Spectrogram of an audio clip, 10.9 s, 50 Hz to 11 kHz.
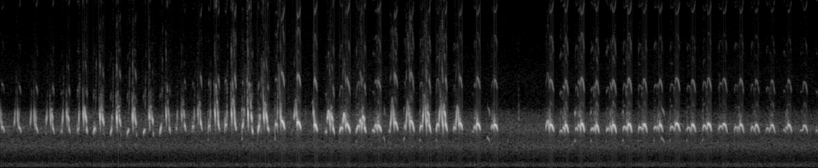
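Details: New male osprey at a Hellgate Canyon nest, Missoula, Montana, on 11 May 2019 in the afternoon, calling during a sky dance as he brings his mate a fish: fast run of high, whistled chirps, about two per second, a brief pause, then the series resumes.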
